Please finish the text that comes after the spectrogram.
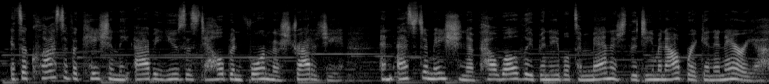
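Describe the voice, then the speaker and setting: High-voiced, formal female inspector played by an actress. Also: fairly even intonation, fast talker, faint music behind, lightly acted. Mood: explanatory. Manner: formal, precise explaining. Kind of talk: video game voice acting.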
